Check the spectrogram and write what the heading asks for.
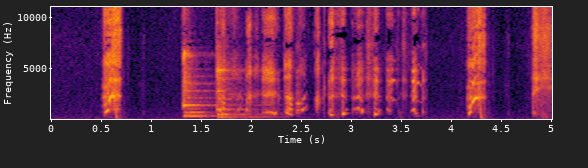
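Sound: child hiccuping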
